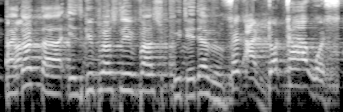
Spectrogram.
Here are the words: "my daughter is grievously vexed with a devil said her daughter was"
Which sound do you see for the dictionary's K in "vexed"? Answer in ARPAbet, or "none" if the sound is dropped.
none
